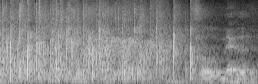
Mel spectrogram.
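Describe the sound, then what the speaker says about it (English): A small live-recording audience at a leadership panel claps through the moment, uneven and fairly close, with a voice speaking over the end. "Can we get a round of applause for that?"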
